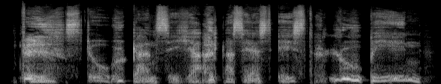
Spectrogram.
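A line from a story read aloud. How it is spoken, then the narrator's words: Growled. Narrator (German): knurrte er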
